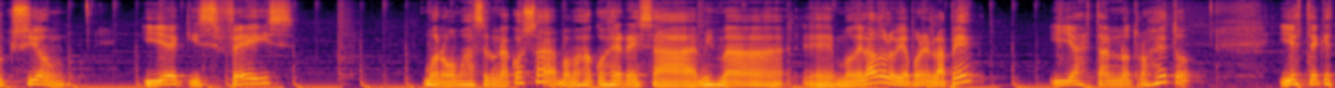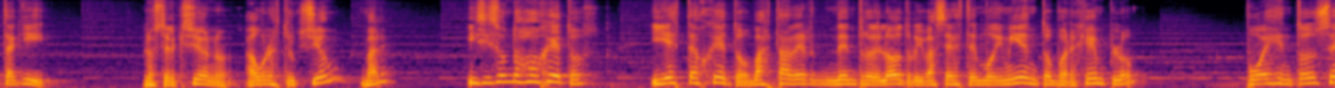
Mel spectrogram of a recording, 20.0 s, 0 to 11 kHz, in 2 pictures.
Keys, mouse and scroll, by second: 8.9 right click, 9.8 Tab, 10.8 right click, 11.9 e, 13.2 scroll down 1, 13.4-14.6 middle drag, 14.6 Tab, 15.4 right click, 16.4-19.5 drag.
